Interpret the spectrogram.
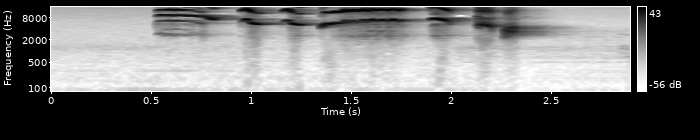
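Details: Red-billed malkoha song for prompting a cage bird to sing, from Indonesia: a dense run of very high, sharp squeaky notes with ringing overtones, delivered in five quick bursts over about two seconds.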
